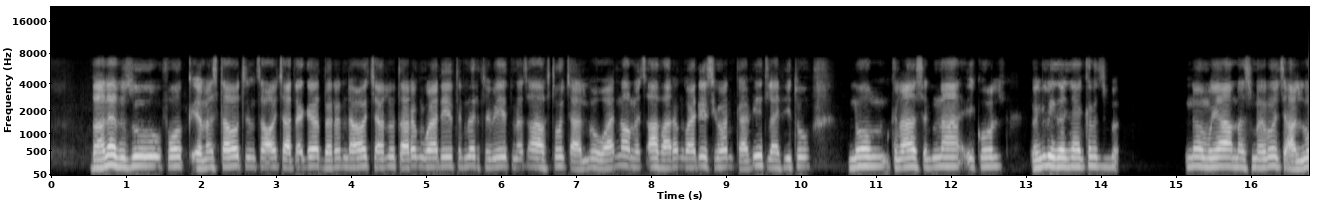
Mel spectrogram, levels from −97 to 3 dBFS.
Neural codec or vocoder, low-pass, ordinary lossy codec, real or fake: codec, 32 kHz, 1.9 kbps, SNAC; 7.2 kHz; Opus, 64 kbps; fake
